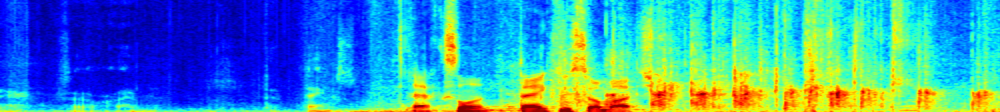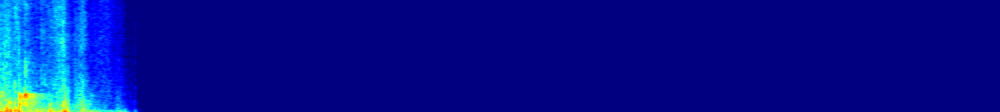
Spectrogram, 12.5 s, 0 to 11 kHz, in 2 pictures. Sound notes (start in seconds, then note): 4.1 applause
